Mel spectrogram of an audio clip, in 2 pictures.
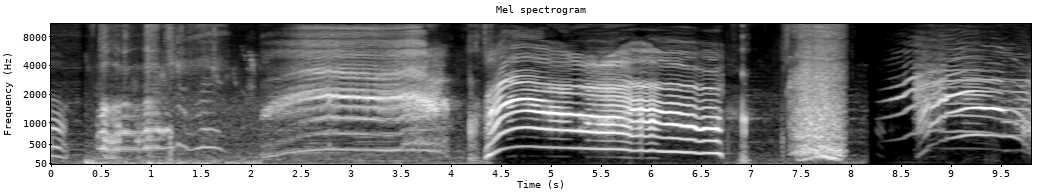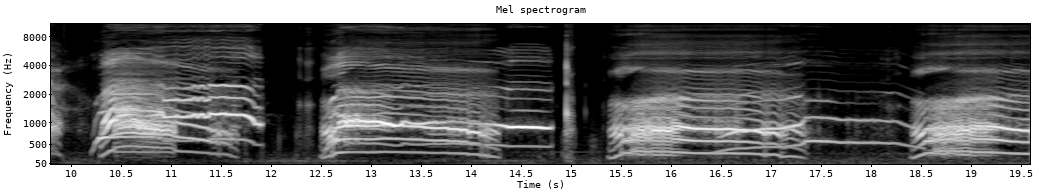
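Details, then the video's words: Cat wearing a GoPro asserting dominance in a territorial fight: a harsh noisy start, then a run of drawn-out, bending yowls, some wavering and sliding down, separated by brief breaks and a sharp burst near the middle. "Cat with GoPro fights and asserts dominance"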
